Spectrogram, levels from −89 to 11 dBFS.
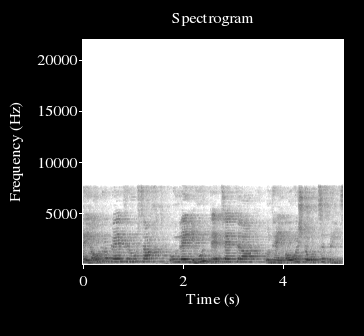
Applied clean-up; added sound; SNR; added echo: none; none; none; reverberation time 1.2 s.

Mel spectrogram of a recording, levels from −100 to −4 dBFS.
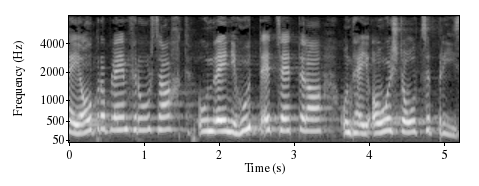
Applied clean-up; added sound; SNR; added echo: none; none; none; none.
